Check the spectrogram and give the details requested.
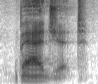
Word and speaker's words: Bagehot: It's an anglicized French name, Bagehot, obviously.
